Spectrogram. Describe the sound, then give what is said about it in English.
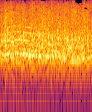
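Studio audience applause recorded for The Oprah Winfrey Show: dense, steady clapping that stays even throughout the brief moment. “And these sounds you're hearing are the actual Oprah audience recordings.”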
